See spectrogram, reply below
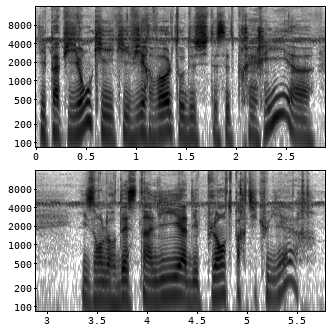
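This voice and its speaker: A man's voice: medium pitch, lively intonation, brisk. A man presenting a documentary in a casual spoken style, recorded outdoors in the countryside. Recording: faint outdoor noise with insects. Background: faint insects and ambience.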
